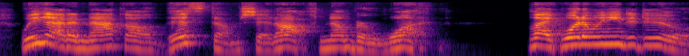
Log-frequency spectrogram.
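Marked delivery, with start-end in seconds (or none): none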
